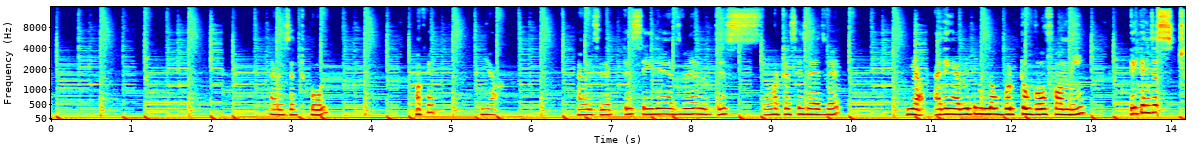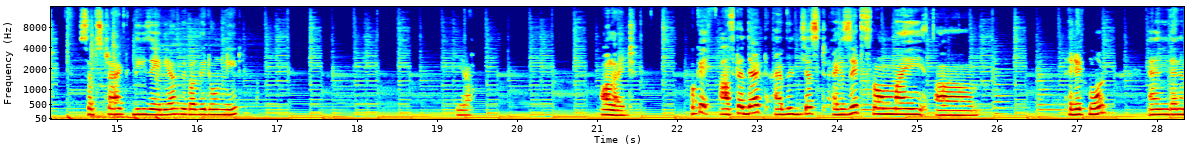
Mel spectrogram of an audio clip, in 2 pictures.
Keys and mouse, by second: 3.7 shift+middle click, 5.0 shift+middle click, 6.1 shift+click, 8.2 shift+click, 11.0 shift+middle click, 11.8 shift+middle click, 12.7 middle click, 12.8 click, 13.3 ctrl+click, 15.5 ctrl+click, 17.1 ctrl+click, 19.5 ctrl+click, 23.4 click, 26.2 Tab.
